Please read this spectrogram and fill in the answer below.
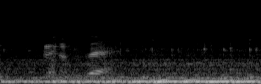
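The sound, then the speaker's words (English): Truck motor starting: a low, steady rumble that swells slightly and settles into a continuous drone, with a few brief vocal sounds early on. “hey, I'll tell you what you do, Julius. You go start the motor.”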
